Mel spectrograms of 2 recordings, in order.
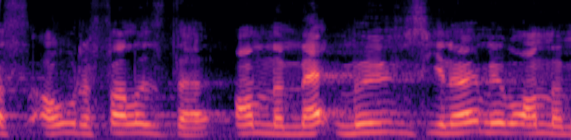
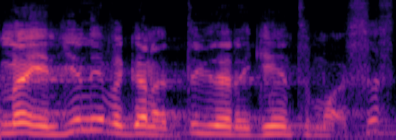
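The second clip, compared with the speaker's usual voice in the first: plain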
